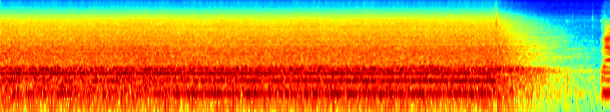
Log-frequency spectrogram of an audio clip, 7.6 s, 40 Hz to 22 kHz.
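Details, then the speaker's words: Livowalny 200W power inverter for 18V tool batteries, fed 20V from a DC bench supply, running a 163W load: steady fan rush with a low buzzing hum from the fan motor, guessed to be from step-style speed control. "I don't know if you could hear that but that fan motor has a bit of a hum to it"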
